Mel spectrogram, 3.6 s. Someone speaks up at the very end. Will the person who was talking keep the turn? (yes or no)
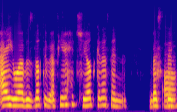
yes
